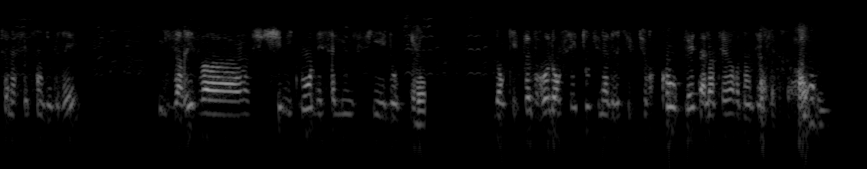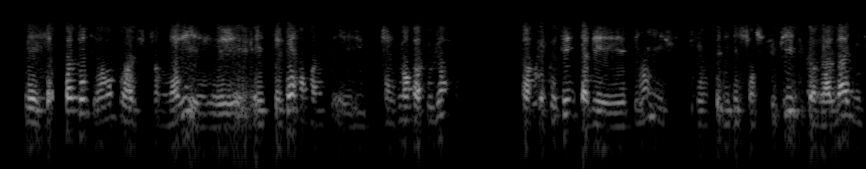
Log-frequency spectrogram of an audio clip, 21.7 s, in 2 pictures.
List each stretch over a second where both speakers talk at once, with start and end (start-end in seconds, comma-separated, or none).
none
